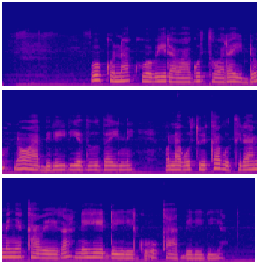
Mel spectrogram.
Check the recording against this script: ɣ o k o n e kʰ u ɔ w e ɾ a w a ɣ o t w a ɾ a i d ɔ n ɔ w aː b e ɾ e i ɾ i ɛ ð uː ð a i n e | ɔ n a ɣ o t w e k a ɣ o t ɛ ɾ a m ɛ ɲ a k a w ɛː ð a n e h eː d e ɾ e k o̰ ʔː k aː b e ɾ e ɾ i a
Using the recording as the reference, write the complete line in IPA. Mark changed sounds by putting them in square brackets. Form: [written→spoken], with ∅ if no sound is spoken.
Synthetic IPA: ɣ o k o n [e→a] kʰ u ɔ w e ɾ a w a ɣ o t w a ɾ a i d ɔ n ɔ w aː b e ɾ e i ɾ i ɛ ð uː ð a i n e | ɔ n a ɣ o t w e k a ɣ o t [ɛ→i] ɾ a m ɛ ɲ [a→ɛ] k a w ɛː [ð→ɣ] a n e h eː d e ɾ e k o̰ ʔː k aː b e ɾ e ɾ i a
